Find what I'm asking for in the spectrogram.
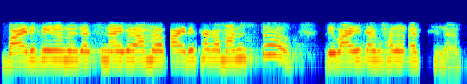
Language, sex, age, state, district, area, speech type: Bengali, female, 18-30, West Bengal, Murshidabad, rural, conversation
